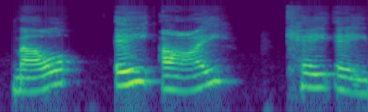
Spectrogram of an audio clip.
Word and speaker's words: Malaika: Yes, M-A-L, Mal, A-I-K-A, Malaika.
